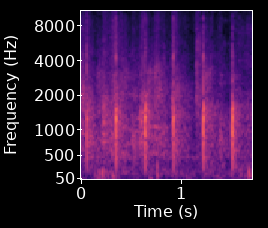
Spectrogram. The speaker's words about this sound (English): This is where you clap to begin the momentum of a 1 minute set.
